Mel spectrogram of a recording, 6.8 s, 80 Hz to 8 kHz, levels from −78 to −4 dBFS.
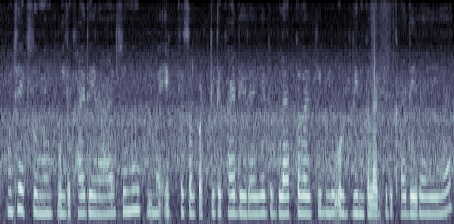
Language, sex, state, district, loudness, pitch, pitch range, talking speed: Hindi, male, Uttarakhand, Tehri Garhwal, -20 LUFS, 235 Hz, 230-245 Hz, 270 wpm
